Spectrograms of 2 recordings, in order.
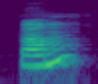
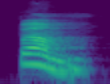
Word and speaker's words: palm: पंप, PALM, L silent रहता है, इसे कहते हैं पंप।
